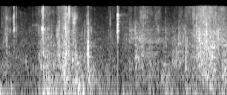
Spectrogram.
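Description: Tough, thorny skin being pulled off a thornback ray wing with pliers, with a few short rasping tears and a sharp click, then handling noise on the cutting board.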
